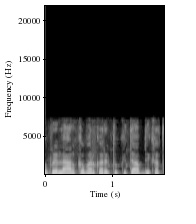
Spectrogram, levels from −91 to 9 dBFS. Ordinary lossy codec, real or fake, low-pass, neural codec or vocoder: AAC, 48 kbps; real; 7.2 kHz; none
